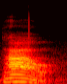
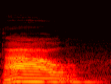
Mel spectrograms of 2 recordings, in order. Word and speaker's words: เฒ่า: กำกับ อ่าน ว่า ข้าว รวม กัน ก็ จะ อ่าน ว่า ทำ ถ้าว ทำ ถ้าว แต่ ชาว ปักษ์ ใต้ ก็ จะ ออก เสียง เป็น ทำ ข้าว ก็ ทำ ๆ คำ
